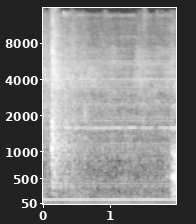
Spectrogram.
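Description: A steady low electrical hum with a faint, brief noise just after the start; no hammer blow is heard.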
